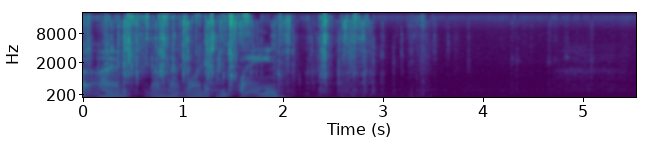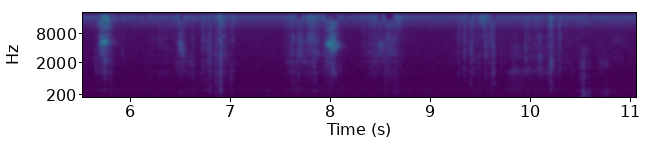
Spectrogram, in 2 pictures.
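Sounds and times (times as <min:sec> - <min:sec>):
cards and foil wrappers rustling: 0:00.0 - 0:03.9, 0:06.5 - 0:08.0, 0:09.3 - 0:10.4.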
